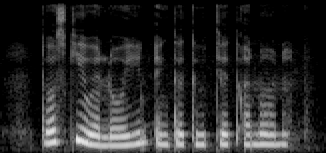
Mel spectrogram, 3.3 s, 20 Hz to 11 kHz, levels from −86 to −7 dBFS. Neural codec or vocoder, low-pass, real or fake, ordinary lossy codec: vocoder, 48 kHz, 128 mel bands, Vocos; 9.9 kHz; fake; none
